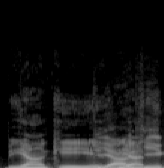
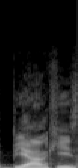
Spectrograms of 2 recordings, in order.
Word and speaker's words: Bianchi: Bianchi, you got it right.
